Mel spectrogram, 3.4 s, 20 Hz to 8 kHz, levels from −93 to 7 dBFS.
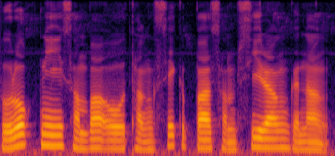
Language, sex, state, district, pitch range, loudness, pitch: Garo, male, Meghalaya, West Garo Hills, 110-145 Hz, -18 LUFS, 120 Hz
